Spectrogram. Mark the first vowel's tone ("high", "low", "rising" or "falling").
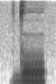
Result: high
